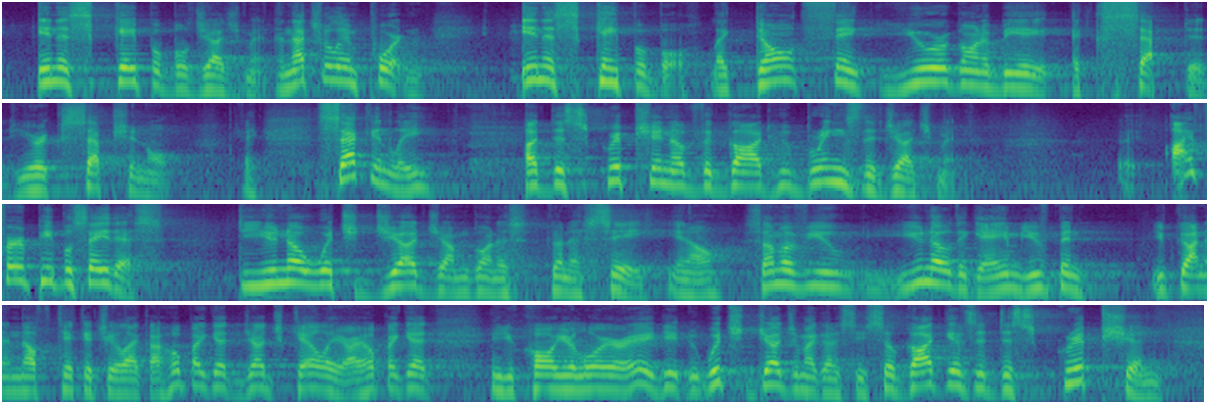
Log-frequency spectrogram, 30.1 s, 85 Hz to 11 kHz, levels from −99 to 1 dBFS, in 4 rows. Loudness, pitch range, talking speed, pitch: -26 LUFS, 150-200 Hz, 180 wpm, 170 Hz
